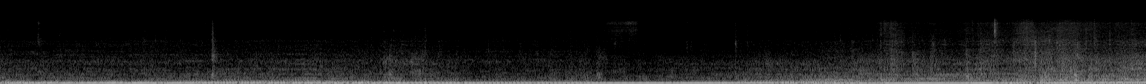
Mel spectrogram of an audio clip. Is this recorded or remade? remade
